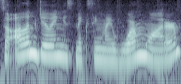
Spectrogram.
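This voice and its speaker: With music in the background, a woman talks at a moderate pace with ordinary variation in pitch. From Italy, Rome. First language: Italian. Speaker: cooking youtuber. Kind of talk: cooking tutorial. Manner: casual, chatty.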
